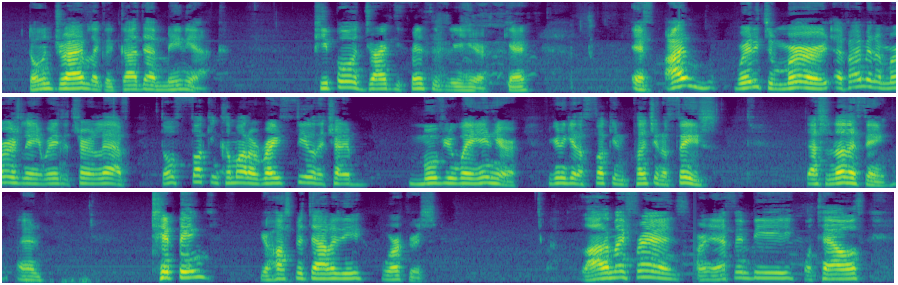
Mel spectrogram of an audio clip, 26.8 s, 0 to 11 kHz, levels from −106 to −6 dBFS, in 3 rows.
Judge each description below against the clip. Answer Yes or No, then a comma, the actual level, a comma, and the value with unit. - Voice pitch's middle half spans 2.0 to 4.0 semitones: Yes, average, 3.4 semitones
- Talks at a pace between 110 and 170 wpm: Yes, average, 150 wpm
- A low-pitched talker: No, medium, 185 Hz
